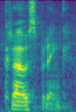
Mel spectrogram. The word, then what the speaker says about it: Kruisbrink: Yeah, I was going to say, now that I speak Dutch, you have to say au for the U-I, Kruisbrink.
